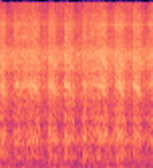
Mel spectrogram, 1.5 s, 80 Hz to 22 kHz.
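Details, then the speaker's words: 1995 Mercedes-Benz W124, old car being revived: steady cranking at about five pulses a second with no firing; no spark found, with the crankshaft position sensor, already replaced once, suspected. "None. we have no spark. we don`t have a spark."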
